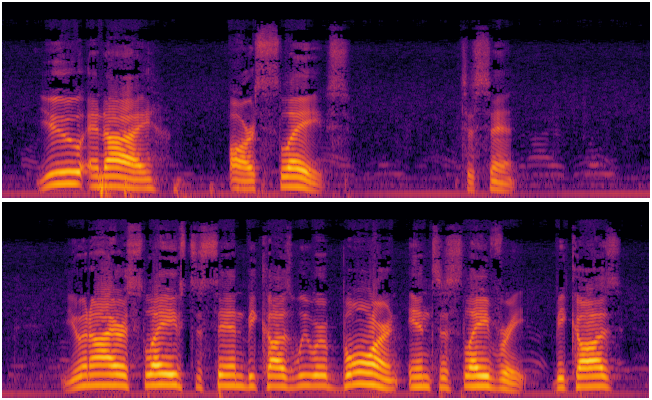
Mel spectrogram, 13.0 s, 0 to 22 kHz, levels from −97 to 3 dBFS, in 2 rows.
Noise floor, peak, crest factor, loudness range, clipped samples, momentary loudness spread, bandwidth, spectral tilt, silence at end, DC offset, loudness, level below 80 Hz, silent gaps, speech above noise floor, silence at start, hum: -53 dBFS; -4 dBFS; 16 dB; 19 LU; under 0.1%; 17 LU; 14.5 kHz; -6.5 dB/octave; 0.35 s; under 0.1%; -17 LUFS; -48 dBFS; none; 37 dB; 0.4 s; none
